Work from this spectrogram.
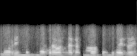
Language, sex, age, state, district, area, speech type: Marathi, male, 45-60, Maharashtra, Akola, urban, conversation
